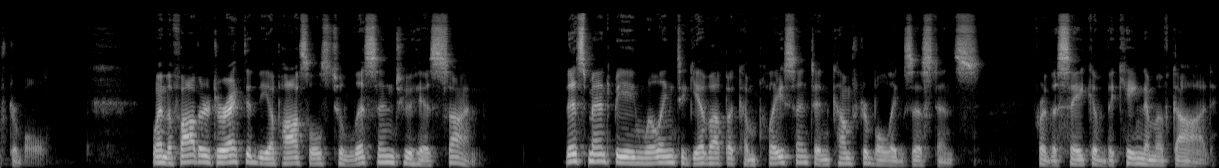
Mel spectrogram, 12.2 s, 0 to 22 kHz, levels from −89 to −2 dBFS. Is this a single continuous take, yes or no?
yes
